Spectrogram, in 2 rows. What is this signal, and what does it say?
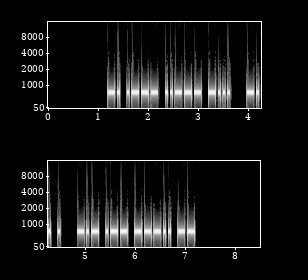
Morse code, heard as a keyed tone, about 25 wpm, 700 Hz. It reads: NJ2B DE KW8M
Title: USA Callsign DE Callsign - 4 Characters - 25wpm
